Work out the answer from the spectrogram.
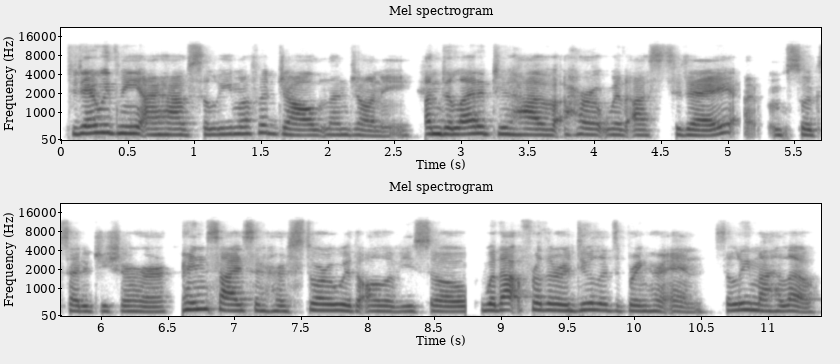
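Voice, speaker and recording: A woman's voice: mid-range voice, fairly quick, hardly any pauses. A woman hosting a career interview show, opening with upbeat, welcoming, script-like introductions and questions.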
